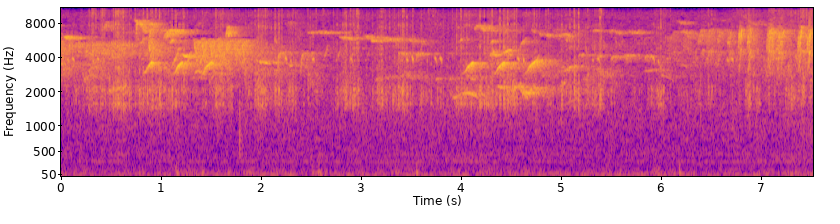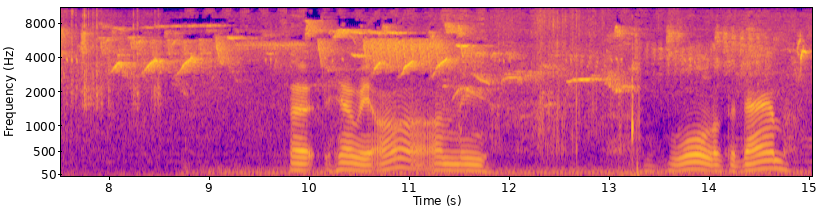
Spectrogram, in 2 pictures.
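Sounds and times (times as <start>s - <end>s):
birds chirping: 0.0s - 15.0s
high insect buzz: 8.8s - 15.0s.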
